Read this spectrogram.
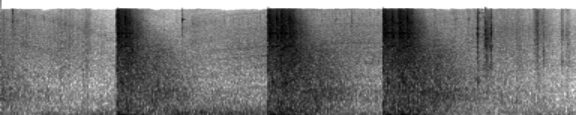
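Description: A rifle fires three loud shots that ring out and echo.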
